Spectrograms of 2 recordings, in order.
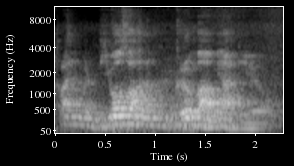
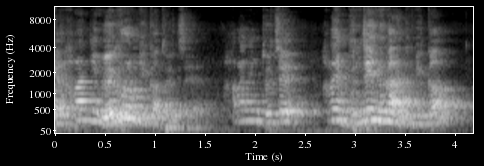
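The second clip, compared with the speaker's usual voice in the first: confronting God; 6 semitones higher than usual. Acted. Prophet boldly challenges God over His inaction, confrontational. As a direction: demand answers in an indignant, higher voice. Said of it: "하고 막 따지는 거예요".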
